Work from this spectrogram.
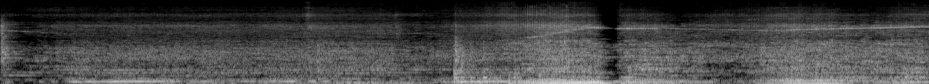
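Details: Tweed garbage truck 3218 with a massive exhaust leak: a loud, raspy diesel rumble with a rough puffing edge that swells as the revs rise.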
